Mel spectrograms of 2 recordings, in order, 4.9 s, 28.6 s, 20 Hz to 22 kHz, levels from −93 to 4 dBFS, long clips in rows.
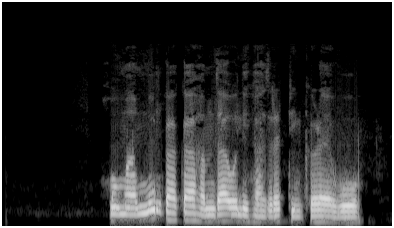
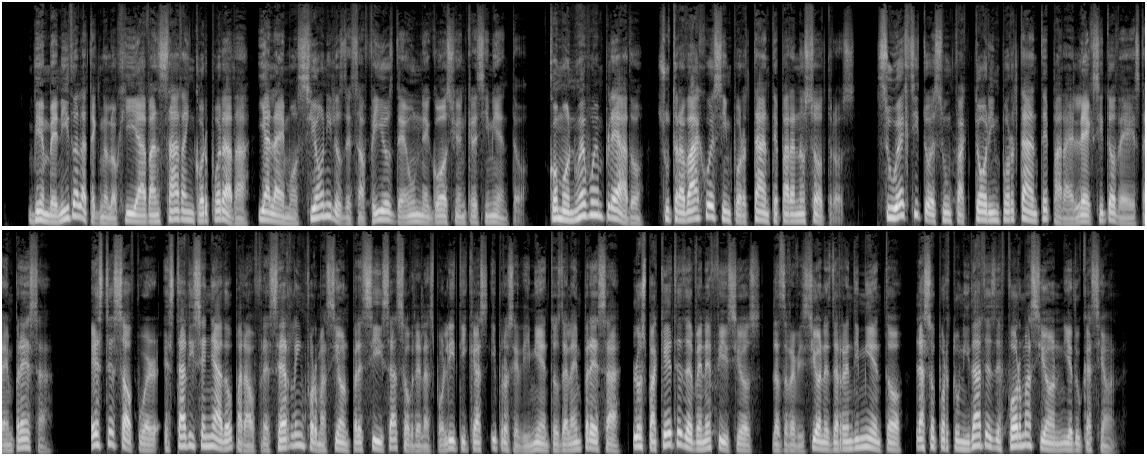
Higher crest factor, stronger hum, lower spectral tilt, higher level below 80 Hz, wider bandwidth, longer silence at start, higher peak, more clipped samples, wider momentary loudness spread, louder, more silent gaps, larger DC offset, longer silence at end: about the same, 14 dB vs 18 dB; neither; first, -9.5 dB/octave vs -5 dB/octave; second, -64 dBFS vs -52 dBFS; second, 7.2 kHz vs over 20 kHz; first, 1.35 s vs 0.35 s; second, -4 dBFS vs 0 dBFS; neither; second, 6 LU vs 9 LU; about the same, -17 LUFS vs -19 LUFS; neither; neither; about the same, 0.45 s vs 0.4 s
